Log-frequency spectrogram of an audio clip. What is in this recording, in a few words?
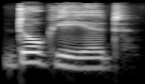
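"dog eared", British English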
